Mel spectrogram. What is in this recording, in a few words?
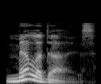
"melodize", pronounce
